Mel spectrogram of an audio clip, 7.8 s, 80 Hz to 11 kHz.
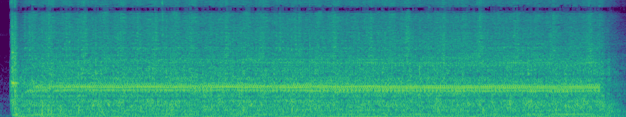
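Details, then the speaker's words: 1966 Cadillac Eldorado that sat about 40 years, first start attempt: the starter turns it over at a steady, even pace for about seven seconds with no grinding, but it never catches. Crank, no start. "There you go. She kicking over, but she ain't catching."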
